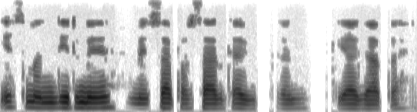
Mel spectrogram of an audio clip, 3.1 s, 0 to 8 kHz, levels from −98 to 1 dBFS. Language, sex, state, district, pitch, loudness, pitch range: Hindi, male, Chhattisgarh, Kabirdham, 125 Hz, -18 LUFS, 120-135 Hz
